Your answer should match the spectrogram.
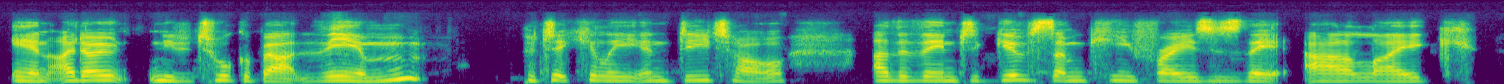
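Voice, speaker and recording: A middle-aged woman with a New Zealand accent, sharing personal motivational stories in an earnest, reflective and deliberate way on an online call. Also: on the low side, fairly even intonation, a bit bright, no echo. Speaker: guest storyteller. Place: online video gathering. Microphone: video call.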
